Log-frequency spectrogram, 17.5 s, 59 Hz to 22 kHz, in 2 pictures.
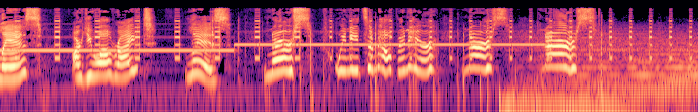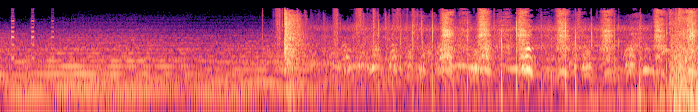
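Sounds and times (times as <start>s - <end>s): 
sustained droning tone: 0.0s - 5.3s, 5.9s - 10.1s
speech: 0.9s - 7.6s
dogs barking and snarling: 12.6s - 17.4s.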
